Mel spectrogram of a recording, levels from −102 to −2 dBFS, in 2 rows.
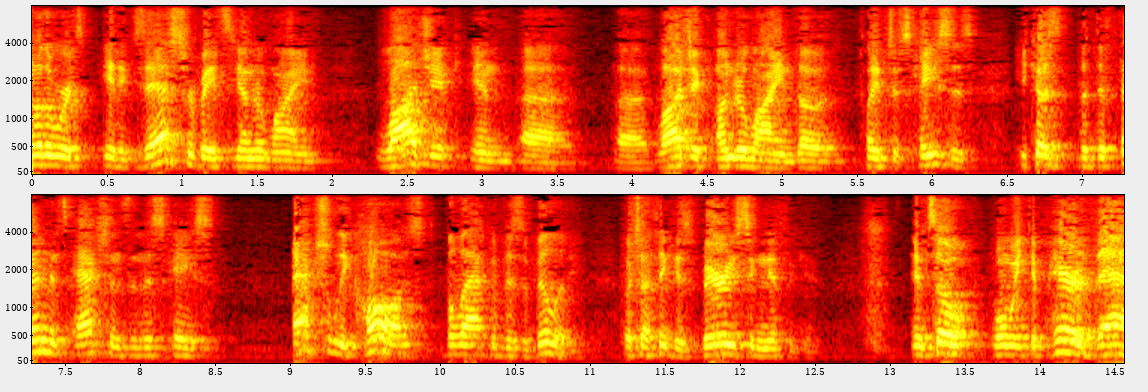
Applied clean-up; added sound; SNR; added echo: none; none; none; none.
